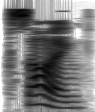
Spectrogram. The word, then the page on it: sawing: British English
